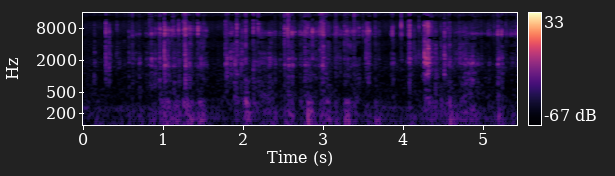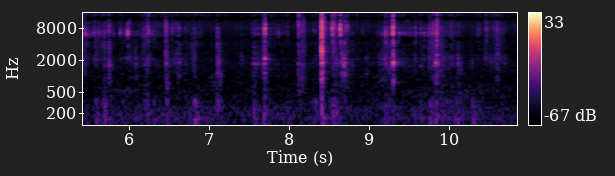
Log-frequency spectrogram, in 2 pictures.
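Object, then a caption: Bar of soap cut with a thin blade. A thin black blade carves a solid rectangular bar of dry yellow-and-white striped soap held in a hand with long painted nails, shaving off crisp strips and flakes. Quiet, dry, crackly scraping comes in irregular bursts, bright and papery with little low end, and a few sharper snaps stand out near the end.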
